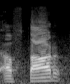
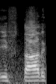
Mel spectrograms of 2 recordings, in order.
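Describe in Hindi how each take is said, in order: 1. पहला स्वर 'a' की आवाज़ है। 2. पहला स्वर 'i' की आवाज़ है। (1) "हरकत व सुकून की गलती" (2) "इफ्तार के बजाय"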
